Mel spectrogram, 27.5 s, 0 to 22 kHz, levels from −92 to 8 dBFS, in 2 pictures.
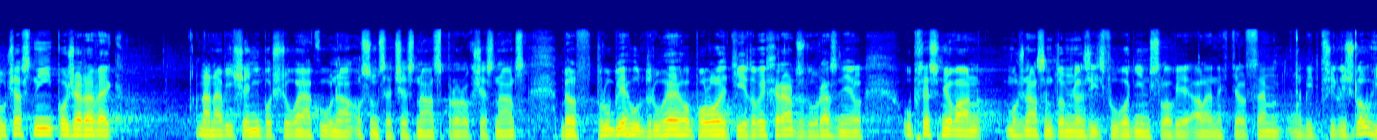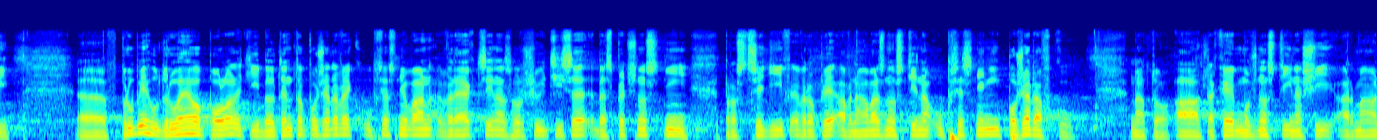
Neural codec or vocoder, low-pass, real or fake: none; 9.9 kHz; real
